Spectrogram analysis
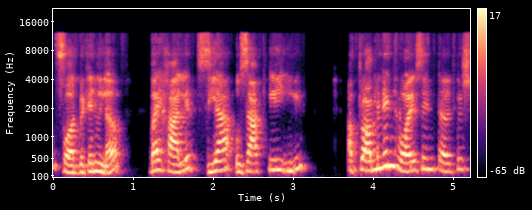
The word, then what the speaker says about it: Uşaklıgil: One such work is Ashtu Forbidden Love by Khalit Zia UK a prominent voice in Turkish literature. Uh G is silent in Turkish.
